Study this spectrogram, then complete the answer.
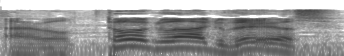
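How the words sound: The voice sounds like a man giving a speech. A politician is speaking. "Kinda like a speech-given guy"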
